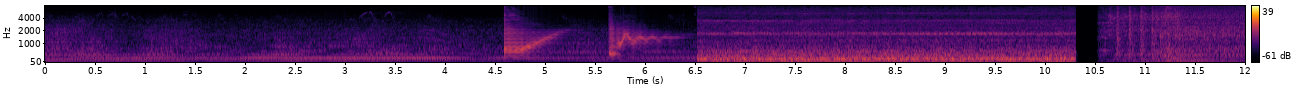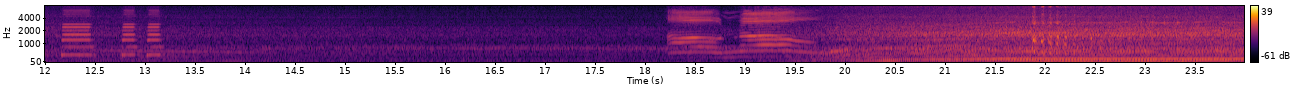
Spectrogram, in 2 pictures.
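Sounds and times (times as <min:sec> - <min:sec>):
low engine hum: 0:06.5 - 0:23.9
vehicle horn toots: 0:12.1 - 0:13.4.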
